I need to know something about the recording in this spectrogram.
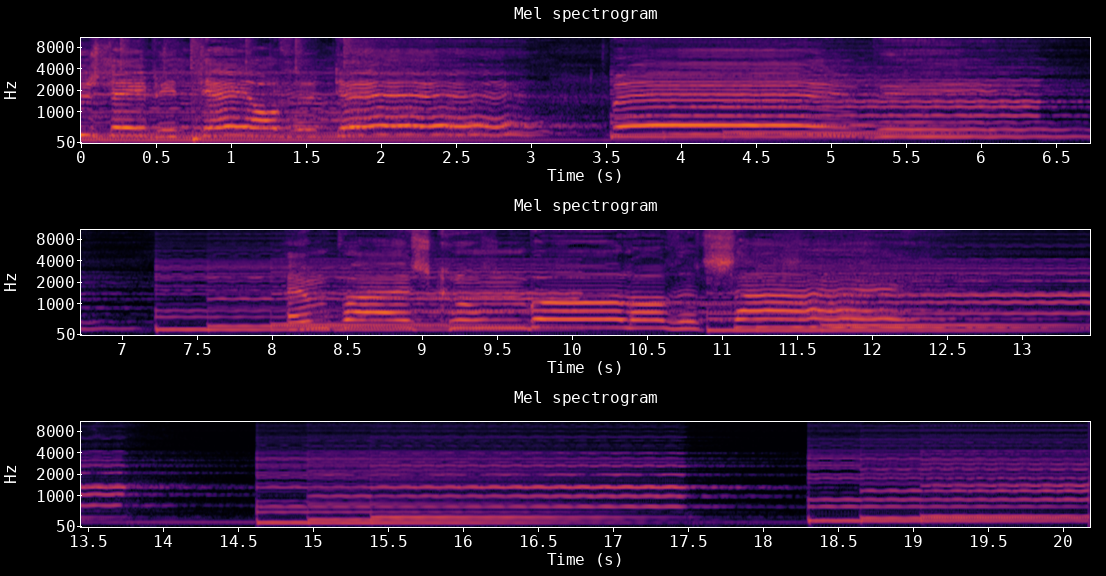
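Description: A rock song by a British band plays with layered, effects-heavy guitar and sustained, wavering melodic lines. It moves through several loud sections with brief drops between them, and no one talks over it.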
